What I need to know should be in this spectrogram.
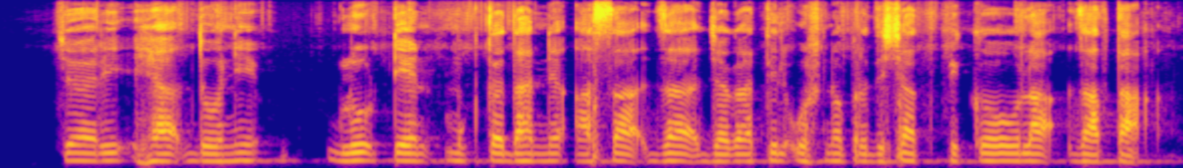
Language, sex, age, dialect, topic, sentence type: Marathi, male, 18-24, Southern Konkan, agriculture, statement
